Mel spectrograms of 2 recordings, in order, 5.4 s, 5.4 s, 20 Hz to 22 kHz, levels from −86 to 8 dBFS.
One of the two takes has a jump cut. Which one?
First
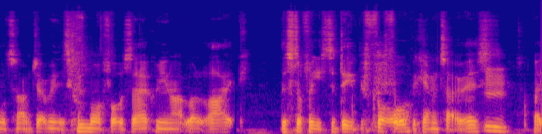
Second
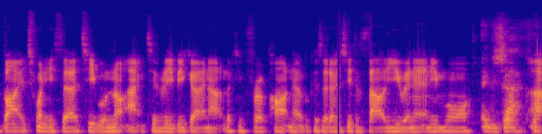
first; 1 cut; at 4.1 s

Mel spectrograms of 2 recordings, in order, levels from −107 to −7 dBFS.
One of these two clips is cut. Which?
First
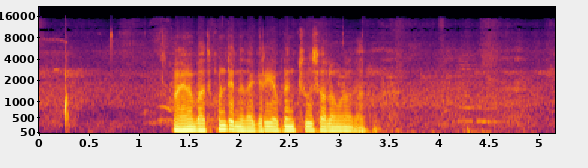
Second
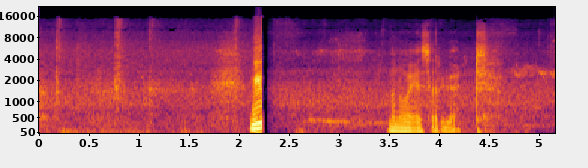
second; 1 cut; at 2.2 s

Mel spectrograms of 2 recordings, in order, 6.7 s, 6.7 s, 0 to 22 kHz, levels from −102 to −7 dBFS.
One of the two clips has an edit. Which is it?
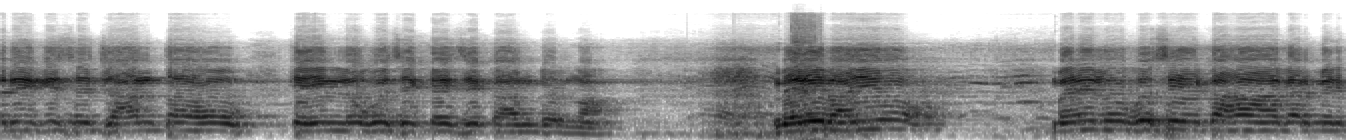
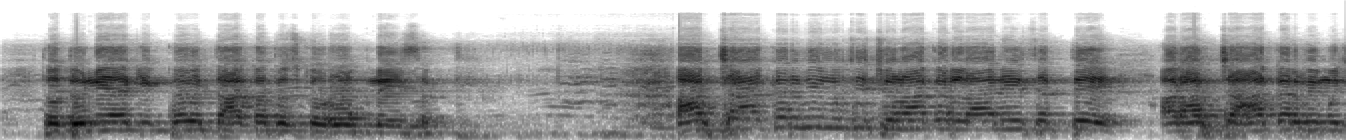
first; 1 cut; at 3.6 s

